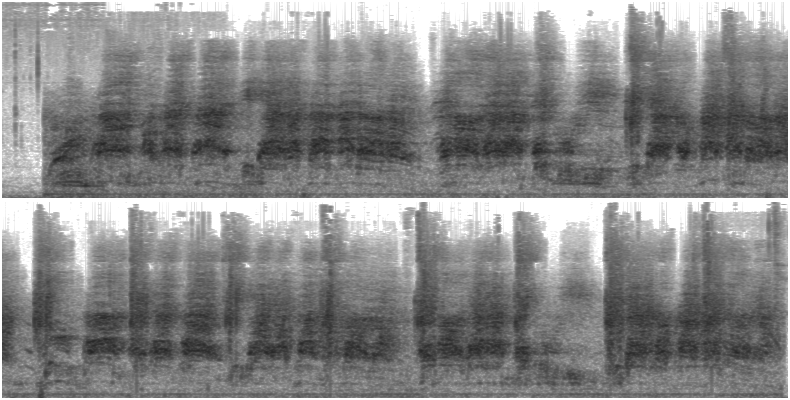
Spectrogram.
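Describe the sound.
Students at Allameh Tabatabai University in Iran chant at a protest rally. Many voices shout in a steady, rhythmic cadence of short phrases that repeat with brief gaps, loud and unbroken for the whole stretch.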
